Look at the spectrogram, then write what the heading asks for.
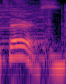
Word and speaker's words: Faris: baby and we got a big guest adam ferriss thanks for having us that's how you pronounce it yes sir i figured i figured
